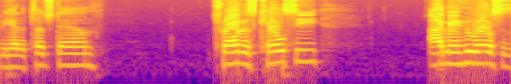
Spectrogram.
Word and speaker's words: Kelce: They call themselves Kelce. But it's really supposed to be Kels, though, right? They said they don't care how you pronounce their name, man.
